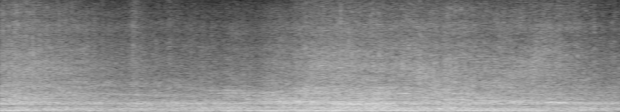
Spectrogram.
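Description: Race cars accelerate hard off turn two at Lee USA Speedway, a dense, loud engine roar from several cars at once that swells in the middle and holds steady.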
